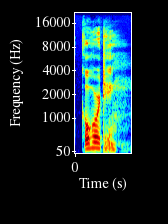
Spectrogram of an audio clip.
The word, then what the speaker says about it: Kahhori: Kahhori, although the name is spelled like Kahhori, it's Mohawk.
